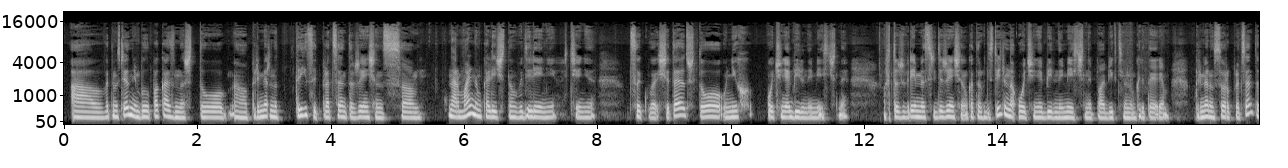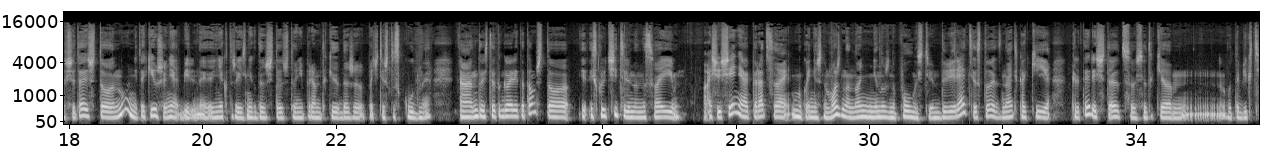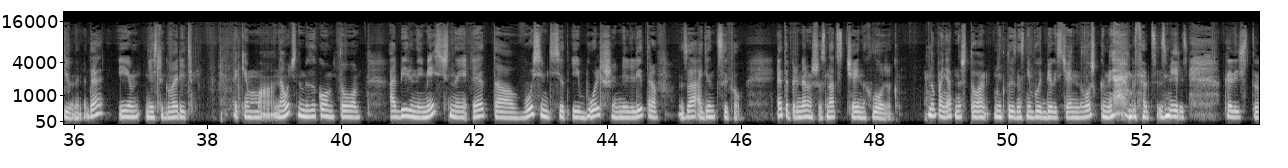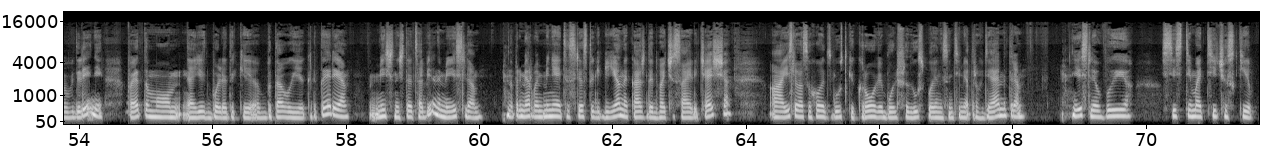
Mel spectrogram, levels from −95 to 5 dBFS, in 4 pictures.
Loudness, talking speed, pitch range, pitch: -17 LUFS, 145 wpm, 165-190 Hz, 175 Hz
